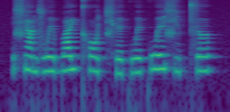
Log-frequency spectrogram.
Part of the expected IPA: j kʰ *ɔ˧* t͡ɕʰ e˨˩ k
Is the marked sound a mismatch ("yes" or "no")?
no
